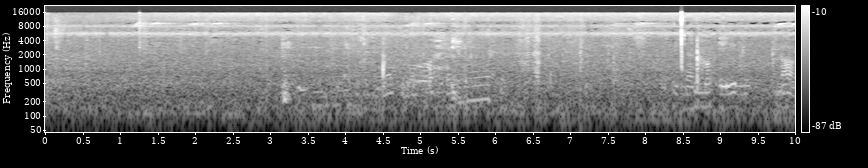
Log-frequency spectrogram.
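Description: A steady, high insect drone, with scattered short vocal calls and a few sharp clicks over it.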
